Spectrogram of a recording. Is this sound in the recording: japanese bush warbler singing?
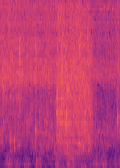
no

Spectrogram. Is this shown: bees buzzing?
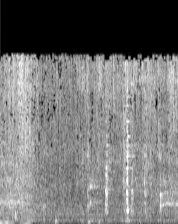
yes

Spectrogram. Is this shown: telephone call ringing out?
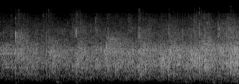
no

